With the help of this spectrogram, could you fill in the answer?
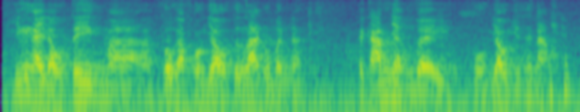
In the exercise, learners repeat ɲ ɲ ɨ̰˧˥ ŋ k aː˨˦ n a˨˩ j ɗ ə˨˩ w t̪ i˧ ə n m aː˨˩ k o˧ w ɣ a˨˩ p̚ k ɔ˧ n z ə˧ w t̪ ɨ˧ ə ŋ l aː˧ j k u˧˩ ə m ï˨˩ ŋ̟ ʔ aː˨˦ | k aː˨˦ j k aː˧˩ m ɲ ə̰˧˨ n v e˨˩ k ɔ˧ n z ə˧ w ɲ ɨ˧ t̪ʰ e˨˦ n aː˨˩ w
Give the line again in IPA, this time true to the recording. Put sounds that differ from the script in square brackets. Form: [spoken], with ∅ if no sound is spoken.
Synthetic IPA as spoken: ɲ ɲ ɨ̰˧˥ ŋ k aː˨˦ [ŋ] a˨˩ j ɗ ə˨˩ w t̪ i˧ ə n m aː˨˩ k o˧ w ɣ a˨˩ p̚ k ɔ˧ n z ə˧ w t̪ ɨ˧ ə ŋ l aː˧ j k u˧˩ ə m ï˨˩ ŋ̟ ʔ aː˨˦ | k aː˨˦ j k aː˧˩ m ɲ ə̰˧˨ n v e˨˩ k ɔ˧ n z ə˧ w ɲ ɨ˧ t̪ʰ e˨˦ n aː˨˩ w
